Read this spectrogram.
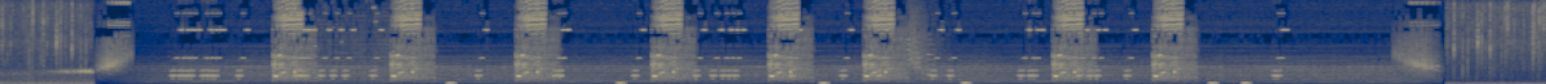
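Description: Short electronic chimes and clicks sound in quick succession.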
